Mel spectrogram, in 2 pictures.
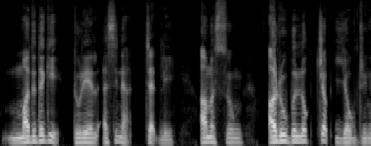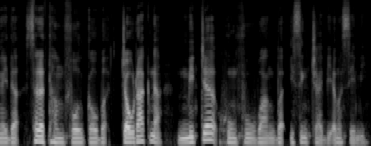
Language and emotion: Manipuri, neutral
